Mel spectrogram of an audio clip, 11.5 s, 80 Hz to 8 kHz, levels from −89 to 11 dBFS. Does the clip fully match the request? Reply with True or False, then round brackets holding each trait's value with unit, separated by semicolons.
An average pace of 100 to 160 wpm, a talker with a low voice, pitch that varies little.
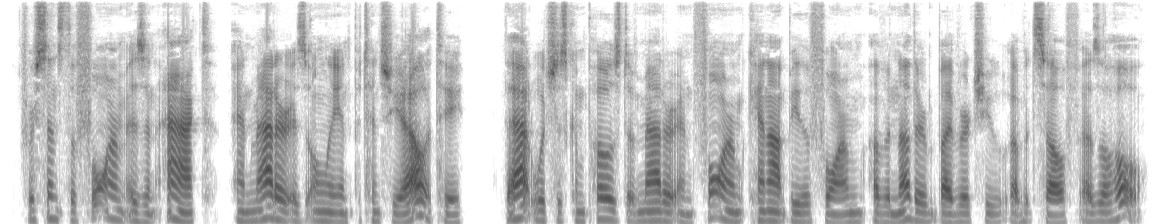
False (175 wpm; 115 Hz; 2.3 semitones)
